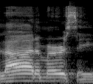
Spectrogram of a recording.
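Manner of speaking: tried-on, put-on fake Jamaican patois accent. Trying out an accent for a listener, speak in a put-on Jamaican patois accent. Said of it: "how was that patois accent right there?".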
